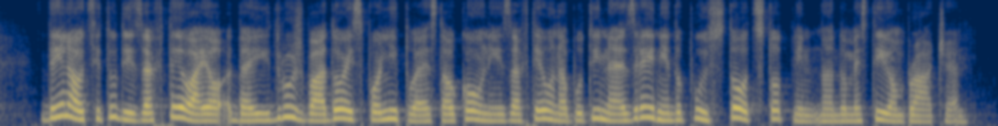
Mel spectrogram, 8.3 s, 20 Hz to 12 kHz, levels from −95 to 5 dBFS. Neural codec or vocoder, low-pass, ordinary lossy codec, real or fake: codec, 24 kHz, 0.9 kbps, WavTokenizer, medium speech release version 1; 10.8 kHz; Opus, 16 kbps; fake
